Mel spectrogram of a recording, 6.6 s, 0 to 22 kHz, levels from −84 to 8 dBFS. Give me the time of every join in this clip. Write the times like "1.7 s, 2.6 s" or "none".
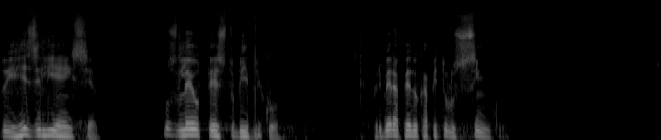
1.5 s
